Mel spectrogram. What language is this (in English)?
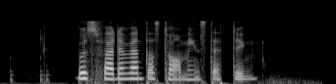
Swedish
